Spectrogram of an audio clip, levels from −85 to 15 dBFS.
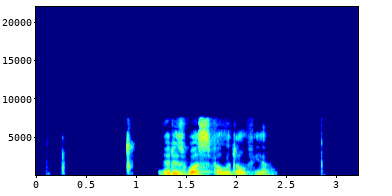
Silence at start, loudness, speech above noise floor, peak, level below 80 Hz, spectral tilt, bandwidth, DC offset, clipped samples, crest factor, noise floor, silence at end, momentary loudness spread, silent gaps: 0.9 s; -21 LUFS; over 70 dB; -2 dBFS; -60 dBFS; -4.5 dB/octave; 8 kHz; under 0.1%; under 0.1%; 22 dB; under -90 dBFS; 0.9 s; 14 LU; 1.00-1.22 s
